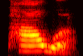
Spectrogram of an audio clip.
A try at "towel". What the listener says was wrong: No. You're saying it in 2 syllables. You're saying towel. It's just towel. Okay, you have to pronounce.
